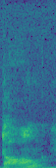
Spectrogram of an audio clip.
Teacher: Tong is a third tone, so it's falling, rising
